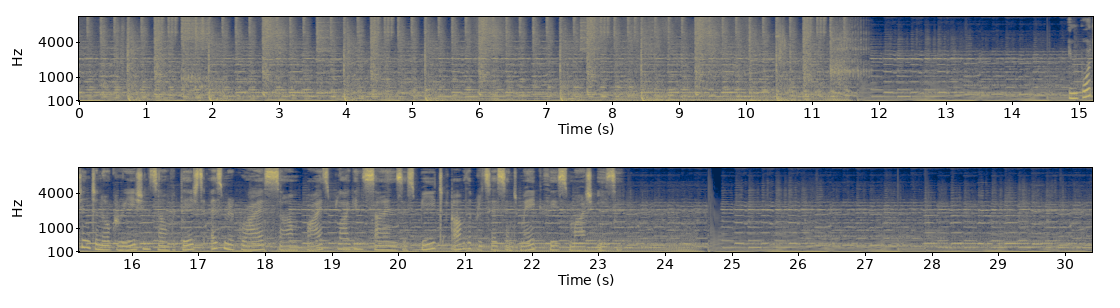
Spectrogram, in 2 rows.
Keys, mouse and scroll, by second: 2.3 click, 3.9 click, 4.0-4.8 typing, 5.1 click, 6.2 click, 6.5 space, 7.9-10.1 typing, 8.5 middle click, 9.5 middle click, 11.1 click, 11.9 space, 13.6-17.3 typing, 20.4-24.3 typing, 25.6 click, 25.9 click, 26.2 right click, 27.5 click, 28.6 click, 29.2-30.4 typing.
